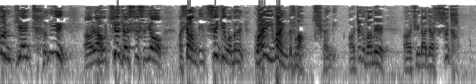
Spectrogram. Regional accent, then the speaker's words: United States; Chinese is a second language; 我们虽然身为美国人美国公民我们有游行示威的权利

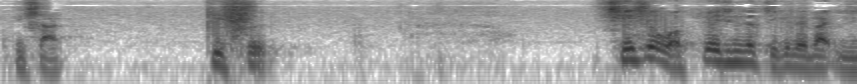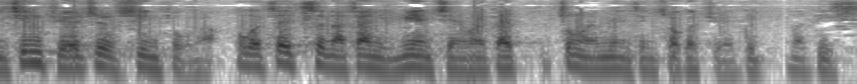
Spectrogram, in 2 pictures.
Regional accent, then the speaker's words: China; 我们中国人呢是最有知识分子精英傲慢的一个民族

